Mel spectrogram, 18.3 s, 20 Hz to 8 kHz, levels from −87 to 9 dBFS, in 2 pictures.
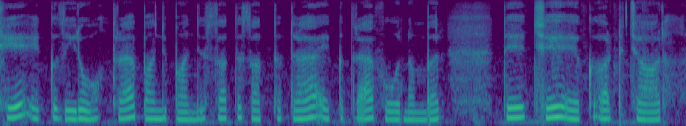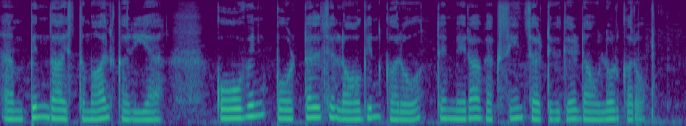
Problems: none marked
